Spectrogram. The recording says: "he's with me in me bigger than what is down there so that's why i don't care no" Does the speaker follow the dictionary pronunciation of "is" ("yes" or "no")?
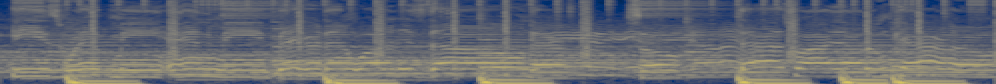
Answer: yes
